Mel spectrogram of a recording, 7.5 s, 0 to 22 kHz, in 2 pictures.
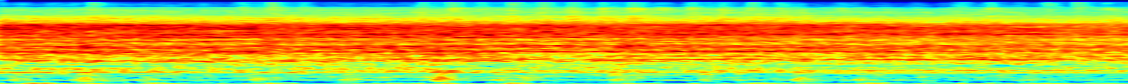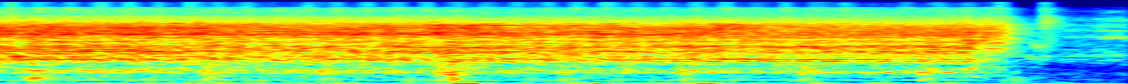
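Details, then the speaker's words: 1976 RA23 Toyota Celica barn find, engine rebuilt about 5-10,000 km before sitting for years, first crank attempt: a high, steady whirring spin with no cranking rhythm, then it stops; the starter is not fully engaging the flywheel. "And we're just going to crank this over and see how we go with it. Oop. Okay, so it's not engaging all the way."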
